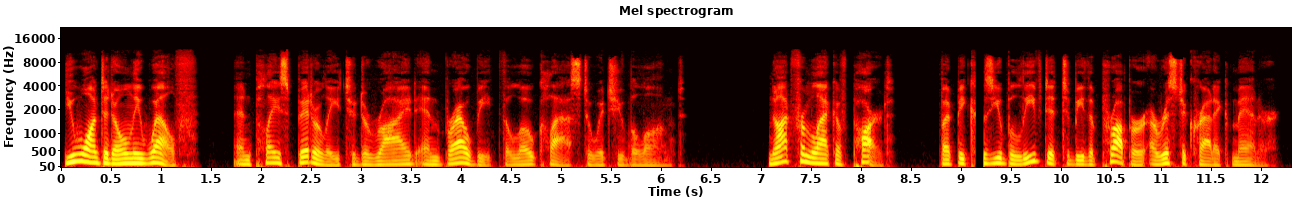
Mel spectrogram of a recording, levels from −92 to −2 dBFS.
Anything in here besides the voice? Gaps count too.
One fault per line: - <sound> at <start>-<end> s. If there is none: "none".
- dropout at 9.1-9.2 s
